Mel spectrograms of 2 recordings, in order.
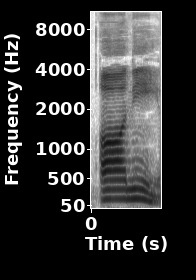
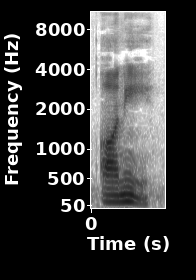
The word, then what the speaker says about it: Ani: the transliteration first so his name is ah right and he has two y's like that so ani that's his name and we say in english on e his name is written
